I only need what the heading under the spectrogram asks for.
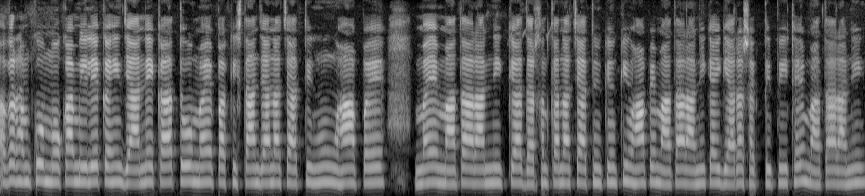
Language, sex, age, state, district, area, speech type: Hindi, female, 30-45, Uttar Pradesh, Ghazipur, rural, spontaneous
